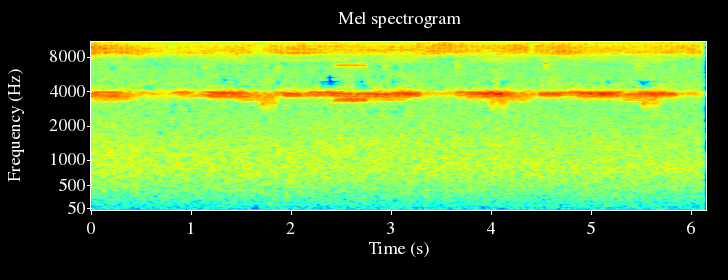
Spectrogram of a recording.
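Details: Night crickets with wind: a continuous high, slightly wavering chirp-trill with a thin constant tone above it, set against a soft, steady background hiss of wind.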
